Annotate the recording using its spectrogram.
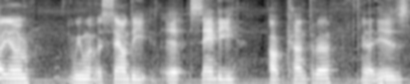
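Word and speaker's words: Sandy Alcántara: know I saw young we went with soundie Sandy alcantra that is correct pronunciation um I mean that's a young Star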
